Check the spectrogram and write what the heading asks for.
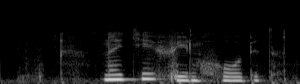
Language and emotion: Russian, sad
